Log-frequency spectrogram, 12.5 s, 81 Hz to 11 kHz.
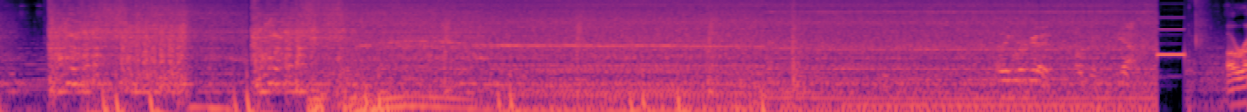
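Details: BMW E36 328i convertible with M52 engine, first start after fuel filter replacement and fuel pump fuse reinstalled: brief crank, clean catch, steady even idle with no misses or knocks; healthy start.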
